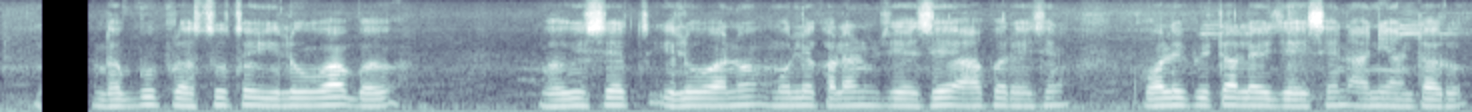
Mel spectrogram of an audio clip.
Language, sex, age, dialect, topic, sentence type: Telugu, male, 56-60, Southern, banking, statement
